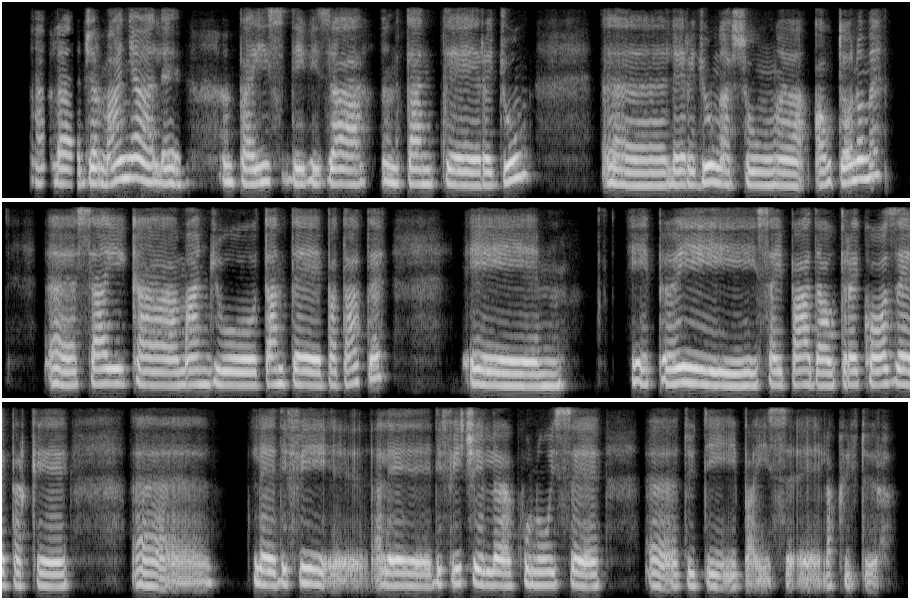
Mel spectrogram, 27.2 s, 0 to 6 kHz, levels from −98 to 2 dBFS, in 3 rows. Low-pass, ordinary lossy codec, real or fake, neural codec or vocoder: 5.4 kHz; MP3, 48 kbps; real; none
